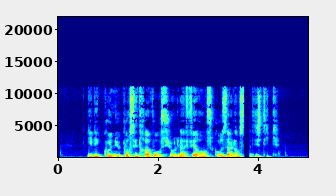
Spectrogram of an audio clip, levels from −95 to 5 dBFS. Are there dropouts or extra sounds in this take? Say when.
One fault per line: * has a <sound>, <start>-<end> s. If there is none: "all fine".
* has a dropout, 3.7-3.8 s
